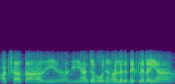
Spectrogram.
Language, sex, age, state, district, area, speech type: Maithili, male, 18-30, Bihar, Sitamarhi, rural, conversation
